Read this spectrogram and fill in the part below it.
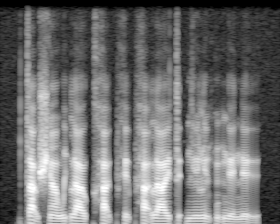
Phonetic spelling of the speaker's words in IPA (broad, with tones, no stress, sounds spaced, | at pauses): t a̰˦˨ ʊ̯ ʃ ã˨ w ḭ˦˨ l a˨ ʊ̯ kʰ a̰˦˨ ɪ̯ pʰ ḛ˦˨ pʰ ä̰˦˨ l a˦ ɪ̯ t ɪ˦ ʔ d ĩ˦ l ĩ˦˨ p ũ˦˨ ŋ e˨ n ḛ˦˨ ɪ̯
